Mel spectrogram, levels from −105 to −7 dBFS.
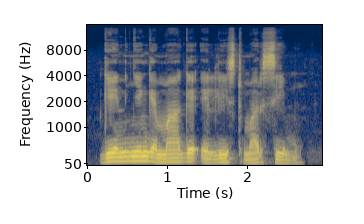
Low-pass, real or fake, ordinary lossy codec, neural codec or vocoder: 14.4 kHz; fake; none; vocoder, 48 kHz, 128 mel bands, Vocos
